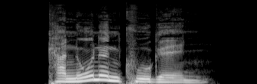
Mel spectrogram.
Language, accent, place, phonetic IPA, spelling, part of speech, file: German, Germany, Berlin, [kaˈnoːnənˌkuːɡl̩n], Kanonenkugeln, noun, De-Kanonenkugeln.ogg
- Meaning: plural of Kanonenkugel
